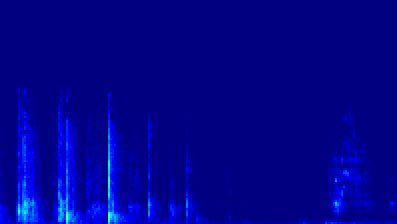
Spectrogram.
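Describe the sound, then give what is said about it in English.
Scattered handclaps from a small studio audience at the WYSO Community Concert, applauding William the Accountant and Johnny Dredd, a handful of sharp claps in the first second and a half that thin out and fade, followed by a brief muffled burst near the end. “Studio audience, let's give them a big round of applause.”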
